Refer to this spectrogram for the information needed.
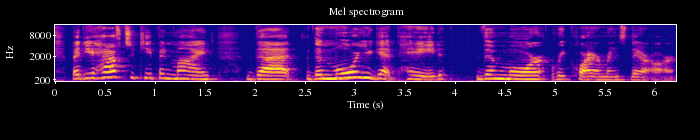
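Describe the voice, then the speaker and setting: With lively intonation and a non-native accent, a woman speaks in a high pitch. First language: not English. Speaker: online English teacher and blogger. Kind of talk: tutorial. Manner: casual, conversational.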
